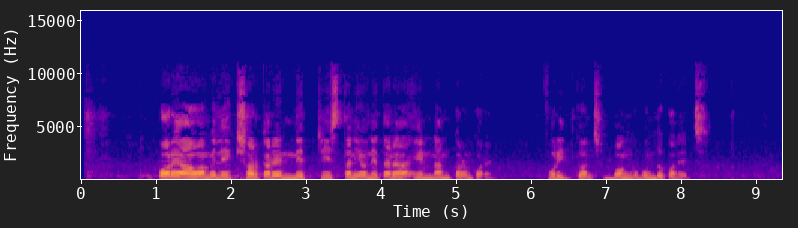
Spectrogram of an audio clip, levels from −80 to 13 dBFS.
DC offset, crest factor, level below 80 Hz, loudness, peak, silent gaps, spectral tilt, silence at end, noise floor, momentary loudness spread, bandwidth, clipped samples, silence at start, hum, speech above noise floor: under 0.1%; 18 dB; -62 dBFS; -20 LUFS; -4 dBFS; none; -5 dB/octave; 1.05 s; -58 dBFS; 16 LU; 10.5 kHz; under 0.1%; 0.05 s; none; 38 dB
